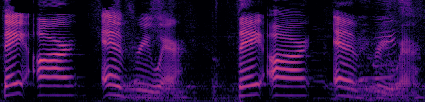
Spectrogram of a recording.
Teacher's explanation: bring it up on every and then down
